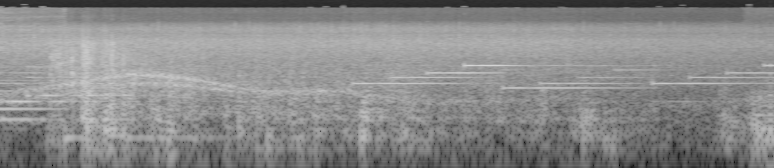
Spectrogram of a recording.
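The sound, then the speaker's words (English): Steady rain hisses throughout while deep thunder rumbles and rolls loudly, with faint sustained musical tones and a gliding note layered beneath the storm. “I want to go out and play, but it's raining out today.”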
